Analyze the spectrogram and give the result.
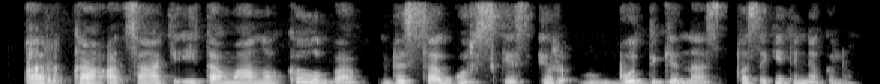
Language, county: Lithuanian, Vilnius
